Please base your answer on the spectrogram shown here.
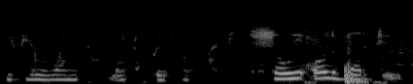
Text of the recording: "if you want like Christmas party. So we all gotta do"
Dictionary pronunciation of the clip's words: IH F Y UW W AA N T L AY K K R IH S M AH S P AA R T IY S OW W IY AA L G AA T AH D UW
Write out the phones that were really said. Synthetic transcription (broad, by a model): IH F Y UW W AA N T L AY K K R IH S M AH S P AA R T IY SH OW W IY AA L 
